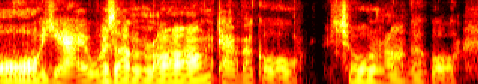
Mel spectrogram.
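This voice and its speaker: Putting on a character voice, a man sounds gruff and raspy at a fairly low pitch, speaking at a moderate pace with fairly even intonation. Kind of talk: YouTube style.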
